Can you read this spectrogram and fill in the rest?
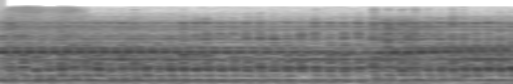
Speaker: yeah it's that's a dying blower motor okay at the end of its life huh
